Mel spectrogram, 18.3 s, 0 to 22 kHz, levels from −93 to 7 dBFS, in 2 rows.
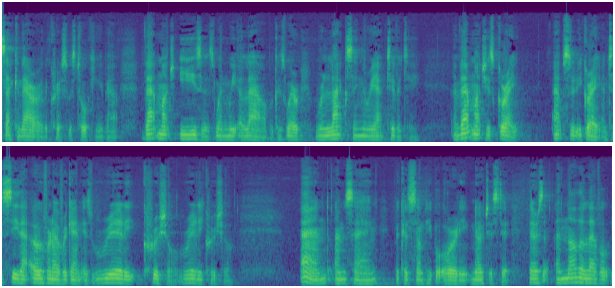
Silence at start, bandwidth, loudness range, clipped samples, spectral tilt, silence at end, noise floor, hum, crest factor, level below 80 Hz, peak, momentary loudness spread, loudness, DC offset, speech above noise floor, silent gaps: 0 s; 16 kHz; 5 LU; under 0.1%; -3 dB/octave; 0 s; -45 dBFS; none; 20 dB; -52 dBFS; 0 dBFS; 12 LU; -18 LUFS; under 0.1%; 26 dB; none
